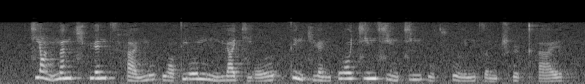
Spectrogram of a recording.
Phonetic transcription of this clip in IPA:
t͡ɕ j ɑ˥˩ ŋ n̪ a˥ n t͡ɕʰ ɥ ɛ˥ n t͡sʰ a˨˩ ɪ̯ m u˧˥ x w ɔ˨˩ t̪ j o˥ ʊ̯ m i˥˩ ŋ m j ä˥ t͡ɕ j o˧˥ ʊ̯ | t̪ i˥˩ n t͡ɕ ɥ ɛ˨˩ n k w ɔ˥ t͡ɕ i˥ n ɕ i˥˩ n t͡ɕ i˥ ŋ p u˨˩ t͡sʰ u˥˩ l i˧˥ ŋ t͡s ɤ˨˩ ŋ ʈ͡ʂʰ ɻ̩˥˩ kʰ a˧˥ ɪ̯

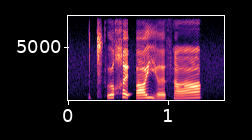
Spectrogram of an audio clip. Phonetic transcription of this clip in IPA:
t͡sʼ u˧˥ χ ɪ˧ ʔ ɒ˧˥ j ə˩˧ θ ɑ̃˧˥

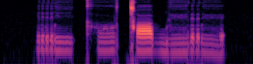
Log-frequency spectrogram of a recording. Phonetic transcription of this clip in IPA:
r i̤ kʰ ɔ̤ ǀ ɒ b e̤ r e̤

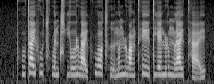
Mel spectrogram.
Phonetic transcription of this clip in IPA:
pʰ u˧˥ t̪ a˥˧ ɪ̯ f u˥˩ t͡sʰ w ə˧˥ n t͡ɕʰ j o˧˥ ʊ̯ ɻ w a̰˨˩ ɪ̯ pʰ w ɔ˥˩ t͡sʰ ɹ̩˨˩ n̪ ɤ˥ ŋ ɻ w ɑ˧˥ ŋ t̪ʰ e˥˩ ɪ̯ t̪ j ɛ˥ n ɻ ʊ˥˩ ŋ l a˥ ɪ̯ t̪ʰ a̰˨˩˦ ɪ̯

